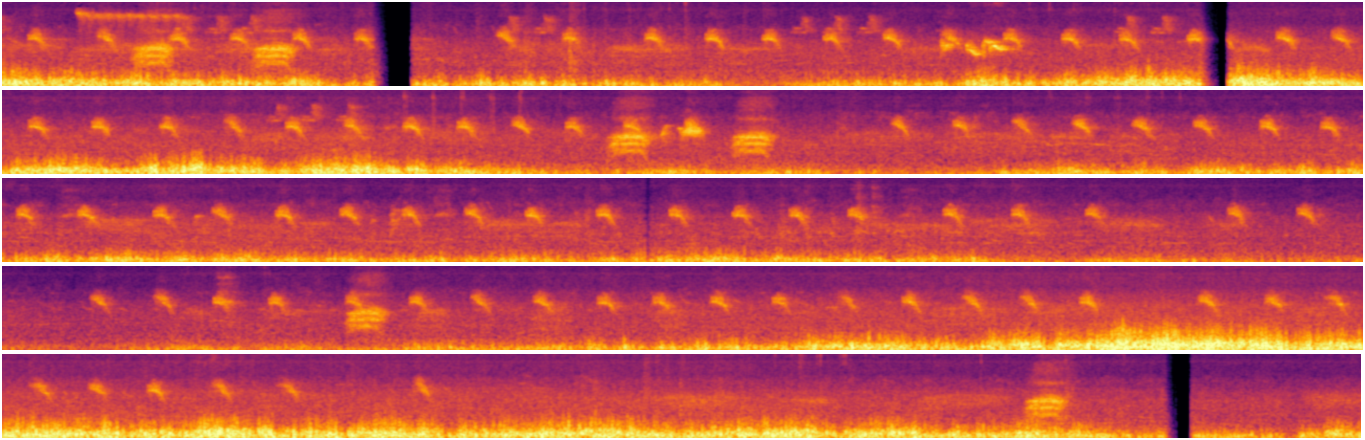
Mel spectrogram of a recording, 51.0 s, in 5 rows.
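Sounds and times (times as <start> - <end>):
wind rumble on microphone: 0.0 - 51.0
harsh crow-like calls: 1.0 - 2.3, 14.7 - 16.1, 33.2 - 34.0, 47.8 - 49.0.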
